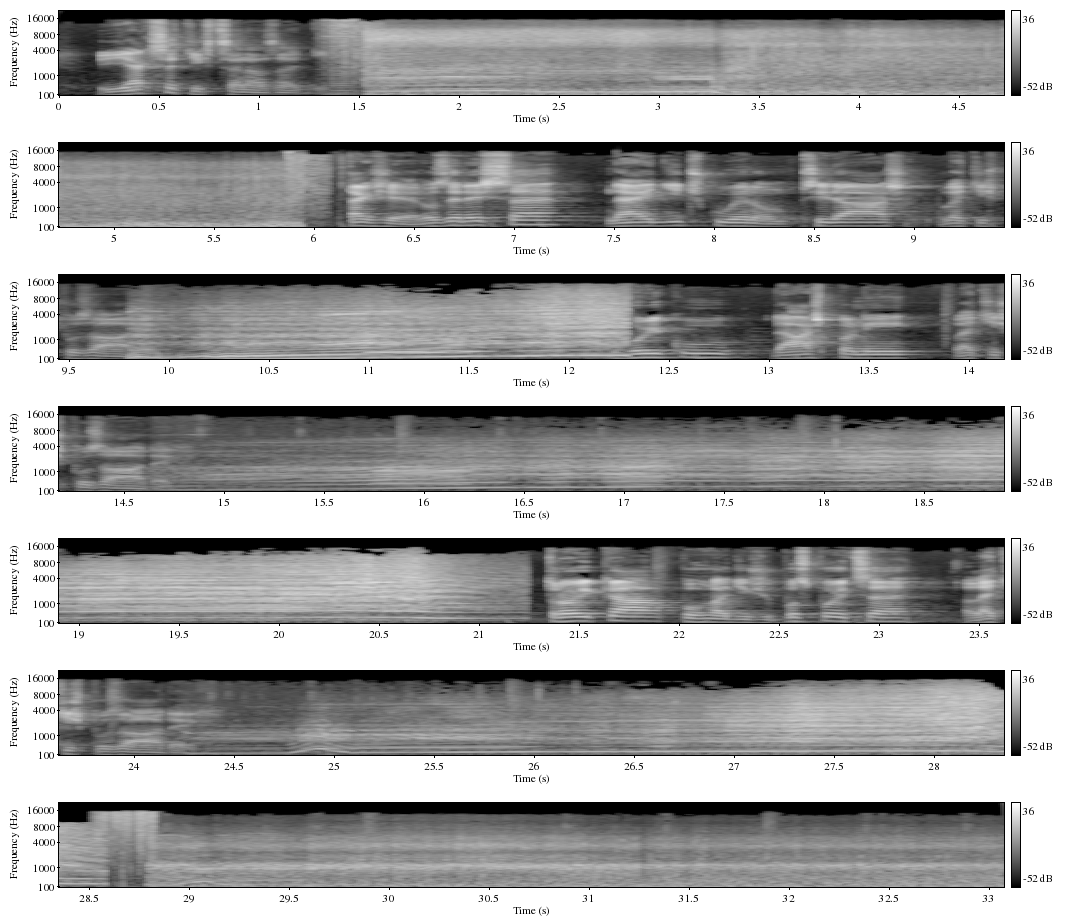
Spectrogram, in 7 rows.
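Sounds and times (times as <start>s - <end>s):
motorcycle engine accelerating hard: 1.4s - 5.9s, 9.8s - 12.3s, 14.8s - 21.2s, 24.4s - 33.0s
wind rush on microphone: 2.4s - 6.0s, 28.8s - 33.0s.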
